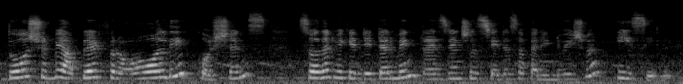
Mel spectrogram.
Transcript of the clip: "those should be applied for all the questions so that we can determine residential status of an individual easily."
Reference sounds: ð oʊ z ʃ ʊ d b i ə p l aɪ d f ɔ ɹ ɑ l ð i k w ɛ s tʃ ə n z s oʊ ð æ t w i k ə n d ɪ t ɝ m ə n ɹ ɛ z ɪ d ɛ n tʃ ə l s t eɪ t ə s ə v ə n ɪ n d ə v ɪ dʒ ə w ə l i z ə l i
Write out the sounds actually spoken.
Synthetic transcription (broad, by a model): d oʊ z ʃ ʊ d b i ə p l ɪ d f ɔ ɹ ɑ l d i k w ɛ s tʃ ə n s oʊ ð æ t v i k ə n d ɪ t ɝ m ə n ɹ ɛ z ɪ d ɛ n ʃ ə l s t eɪ t ə s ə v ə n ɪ n d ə v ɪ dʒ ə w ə l i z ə l i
